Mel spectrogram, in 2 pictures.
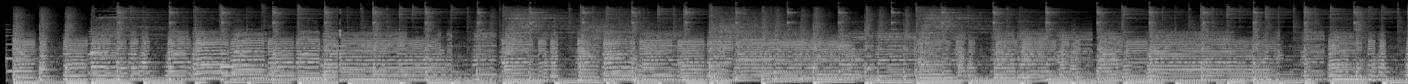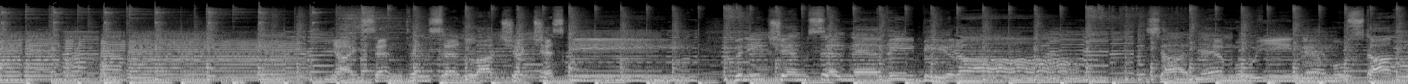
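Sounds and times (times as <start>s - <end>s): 
Czech polka music: 0.0s - 28.1s.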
